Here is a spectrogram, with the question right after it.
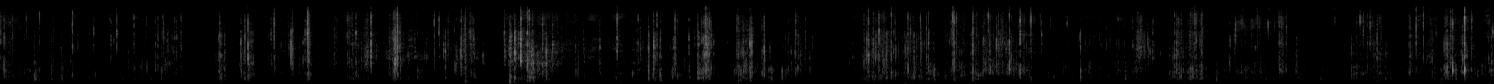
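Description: Hands with long pink nails smooth and crinkle the crumpled pages of an open glossy paper magazine lying flat. Dense, bright, crackly crinkling comes in bursts throughout, with short quiet breaks around 2 seconds and 8 seconds. There is almost no low end.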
